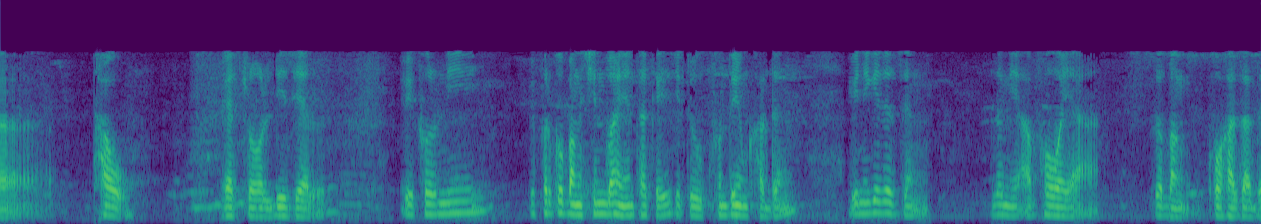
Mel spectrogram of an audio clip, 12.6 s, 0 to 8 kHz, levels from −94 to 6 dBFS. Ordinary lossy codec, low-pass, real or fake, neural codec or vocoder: AAC, 16 kbps; 7.2 kHz; real; none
